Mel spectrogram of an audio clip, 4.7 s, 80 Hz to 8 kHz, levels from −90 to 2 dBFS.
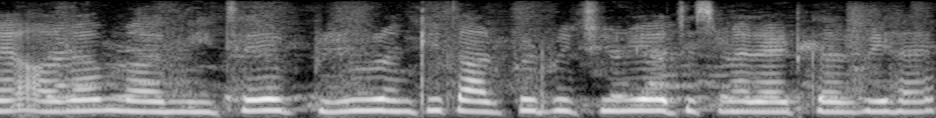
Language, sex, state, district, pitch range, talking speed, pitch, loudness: Hindi, female, Chandigarh, Chandigarh, 250-275 Hz, 165 wpm, 265 Hz, -15 LUFS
